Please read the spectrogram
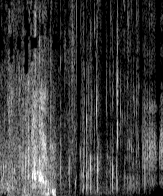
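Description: Close-miked ASMR eating sound effect: a loud bite and crunch about half a second in, followed by a run of small crackling crunches as the prey is chewed.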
